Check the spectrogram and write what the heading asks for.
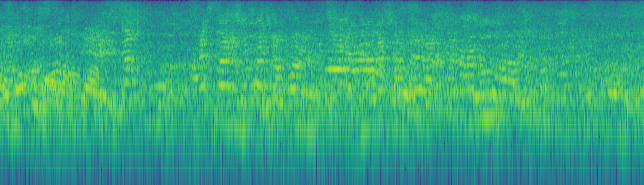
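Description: Chatter of many people talking at once, overlapping voices with no single one standing out.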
